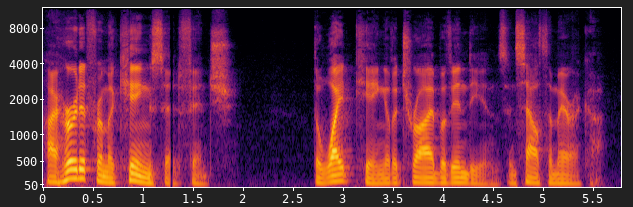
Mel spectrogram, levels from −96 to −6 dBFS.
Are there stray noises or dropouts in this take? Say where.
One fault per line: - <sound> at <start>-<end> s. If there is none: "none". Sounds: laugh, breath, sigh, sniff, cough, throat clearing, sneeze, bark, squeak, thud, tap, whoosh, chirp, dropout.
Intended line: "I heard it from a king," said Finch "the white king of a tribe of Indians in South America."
- dropout at 1.3-1.3 s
